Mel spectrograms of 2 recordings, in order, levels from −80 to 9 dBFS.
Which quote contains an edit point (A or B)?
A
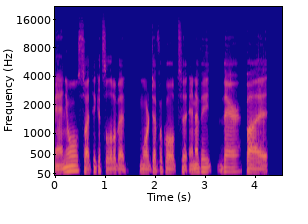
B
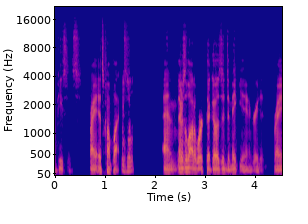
A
